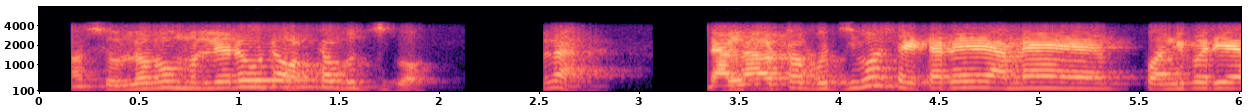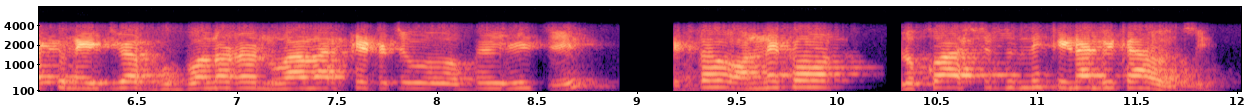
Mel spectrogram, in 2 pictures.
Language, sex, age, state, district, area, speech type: Odia, male, 60+, Odisha, Dhenkanal, rural, conversation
